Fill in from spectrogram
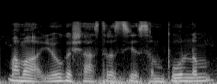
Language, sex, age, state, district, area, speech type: Sanskrit, male, 30-45, Karnataka, Uttara Kannada, urban, spontaneous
